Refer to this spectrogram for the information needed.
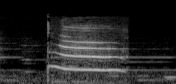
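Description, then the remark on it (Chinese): A single cat meow, loud and clear, lasting under a second, with a bright, tonal cry that slides gently downward in pitch before cutting off into quiet. “轰隆轰隆，喵！”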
